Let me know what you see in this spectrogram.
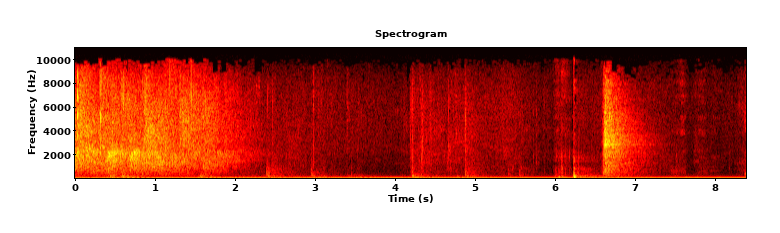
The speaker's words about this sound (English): A round of applause, please, for our distinguished speaker tonight.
